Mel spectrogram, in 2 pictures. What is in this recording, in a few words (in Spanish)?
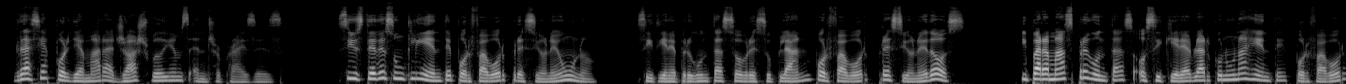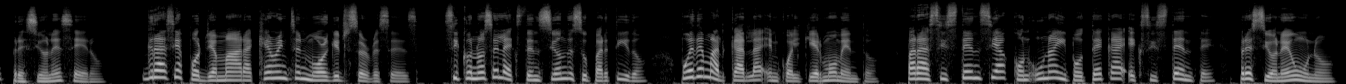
spanish latin american neutral ivr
